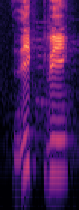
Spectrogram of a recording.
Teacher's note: ডাইনে যদি জের হয় র বারিক পাতলা করে পড়তে হবে জিকরি র সাকিন তার ডাইনে হরফ সাকিন তার ডাইনে যদি জের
